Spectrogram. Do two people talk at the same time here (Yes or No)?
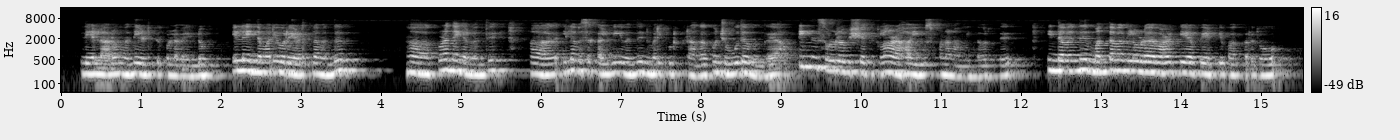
No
